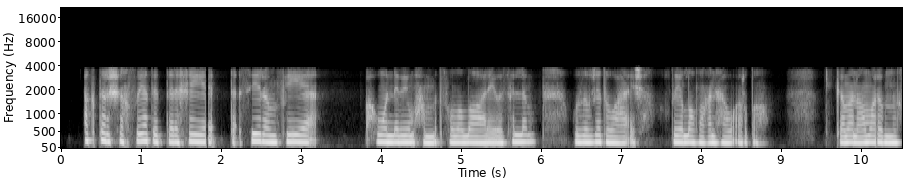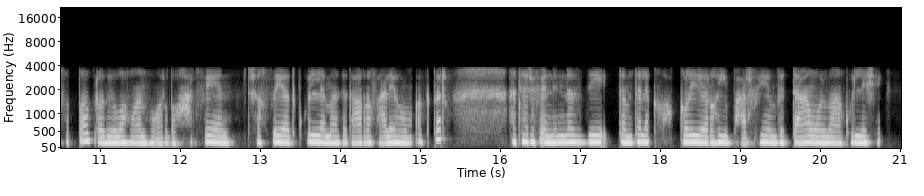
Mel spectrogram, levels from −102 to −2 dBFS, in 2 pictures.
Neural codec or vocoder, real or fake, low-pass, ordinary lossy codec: none; real; 3.6 kHz; none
